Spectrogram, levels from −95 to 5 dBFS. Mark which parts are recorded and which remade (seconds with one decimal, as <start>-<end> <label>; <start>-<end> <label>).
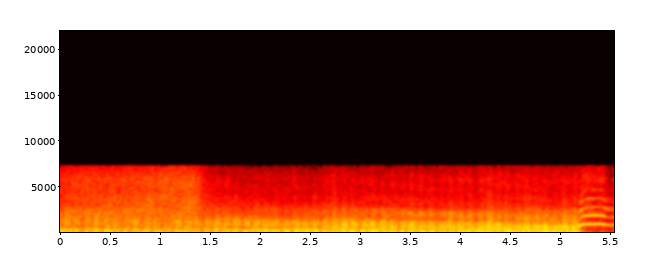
0.0-5.5 recorded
